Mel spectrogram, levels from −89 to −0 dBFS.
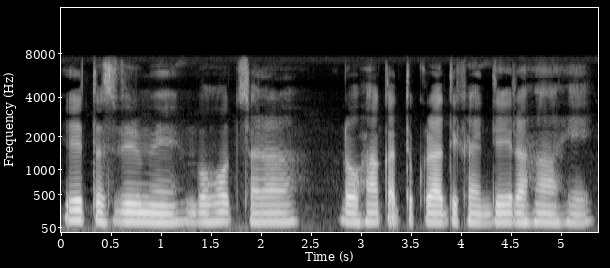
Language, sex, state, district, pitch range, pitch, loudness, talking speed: Hindi, male, Arunachal Pradesh, Lower Dibang Valley, 110-120 Hz, 115 Hz, -17 LUFS, 135 wpm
